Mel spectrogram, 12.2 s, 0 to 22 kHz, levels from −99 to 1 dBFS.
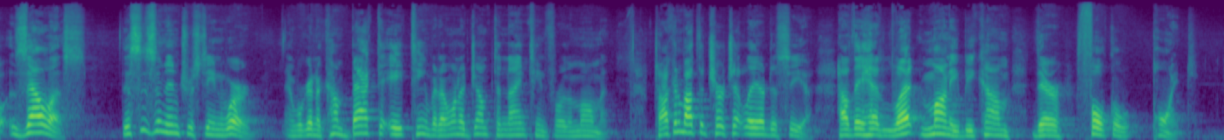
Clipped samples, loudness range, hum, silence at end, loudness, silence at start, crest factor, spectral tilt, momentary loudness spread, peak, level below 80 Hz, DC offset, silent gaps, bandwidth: under 0.1%; 5 LU; none; 0.35 s; -28 LUFS; 0 s; 20 dB; -4.5 dB/octave; 14 LU; -8 dBFS; -74 dBFS; under 0.1%; none; 19.5 kHz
